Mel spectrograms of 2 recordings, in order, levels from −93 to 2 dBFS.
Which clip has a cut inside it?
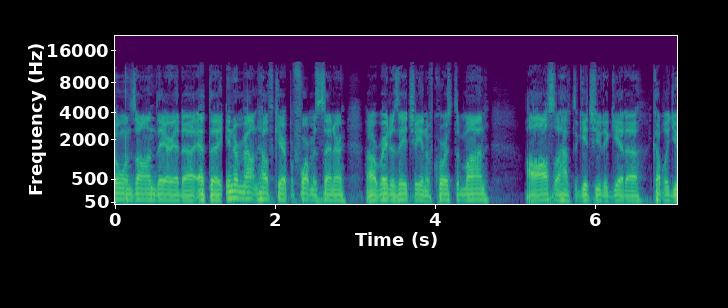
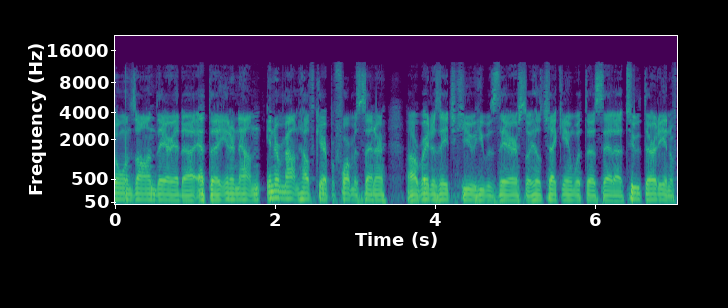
first; 2 cuts; at 1.3 s, 3.8 s

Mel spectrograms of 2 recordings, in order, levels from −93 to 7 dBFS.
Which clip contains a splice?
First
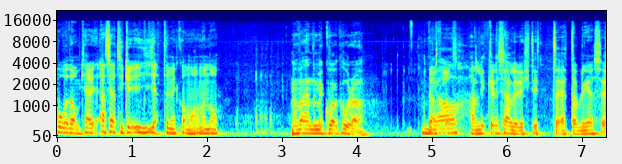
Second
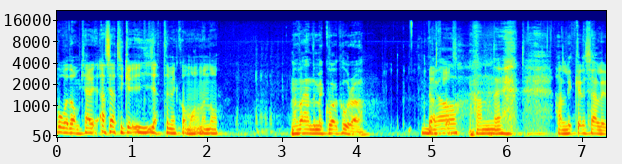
first; 1 cut; at 5.5 s

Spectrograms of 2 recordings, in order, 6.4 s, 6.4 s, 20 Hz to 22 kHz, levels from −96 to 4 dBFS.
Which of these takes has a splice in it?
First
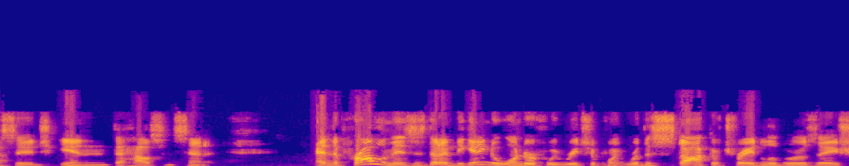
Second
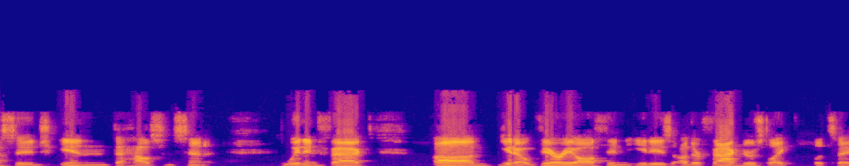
second; 1 cut; at 2.1 s

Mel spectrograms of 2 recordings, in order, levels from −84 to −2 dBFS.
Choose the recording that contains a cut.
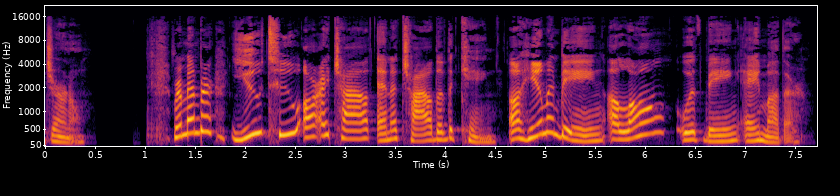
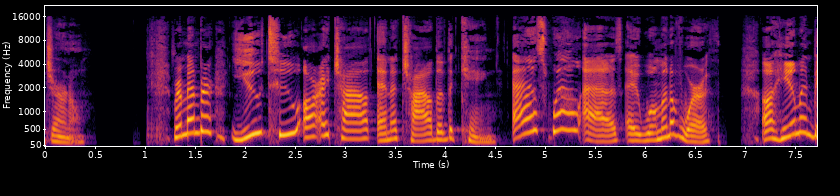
first; 1 cut; at 4.6 s

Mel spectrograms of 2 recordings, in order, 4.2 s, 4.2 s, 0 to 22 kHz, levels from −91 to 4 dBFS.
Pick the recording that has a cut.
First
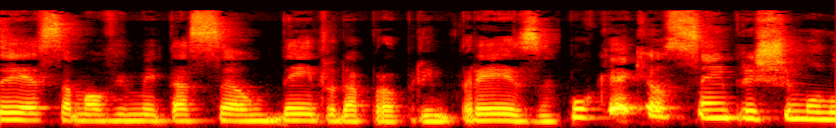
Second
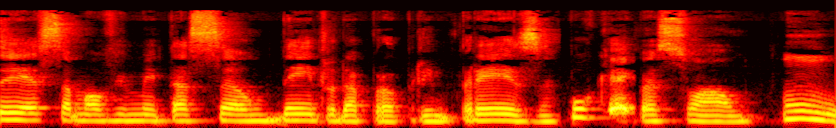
second; 1 cut; at 3.2 s

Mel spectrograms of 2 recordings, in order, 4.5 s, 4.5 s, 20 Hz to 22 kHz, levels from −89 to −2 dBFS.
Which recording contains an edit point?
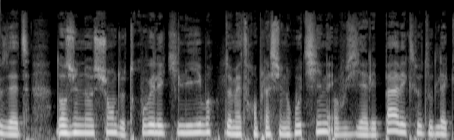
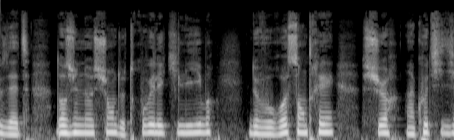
first; 2 cuts; at 2.2 s, 3.3 s

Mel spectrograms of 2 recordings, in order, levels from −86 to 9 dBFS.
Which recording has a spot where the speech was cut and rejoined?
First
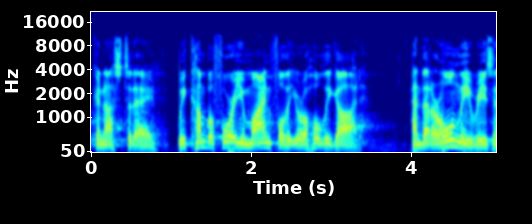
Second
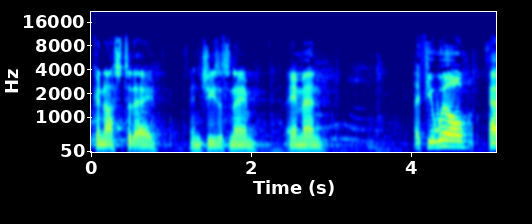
first; 1 cut; at 0.9 s

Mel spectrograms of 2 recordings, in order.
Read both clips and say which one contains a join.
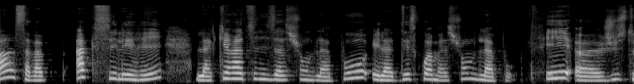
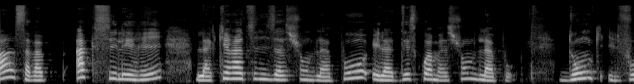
first; 1 cut; at 5.4 s

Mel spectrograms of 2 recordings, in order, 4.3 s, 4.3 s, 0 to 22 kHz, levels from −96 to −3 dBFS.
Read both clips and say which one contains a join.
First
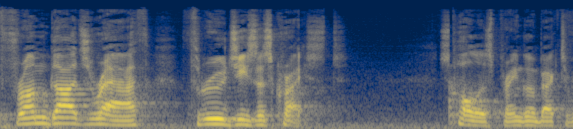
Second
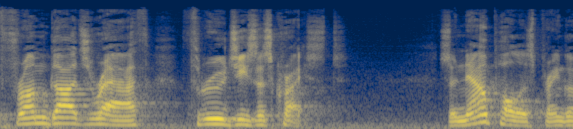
first; 1 cut; at 3.4 s

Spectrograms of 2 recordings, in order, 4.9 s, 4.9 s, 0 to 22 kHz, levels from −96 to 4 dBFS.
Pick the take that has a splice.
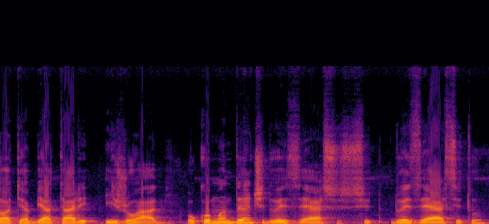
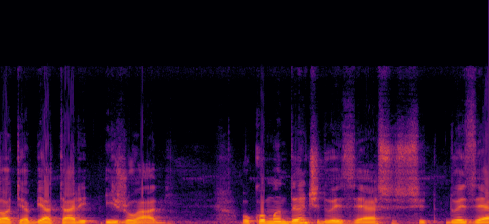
first; 1 cut; at 1.8 s

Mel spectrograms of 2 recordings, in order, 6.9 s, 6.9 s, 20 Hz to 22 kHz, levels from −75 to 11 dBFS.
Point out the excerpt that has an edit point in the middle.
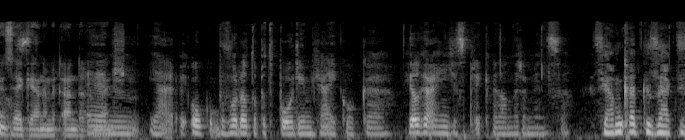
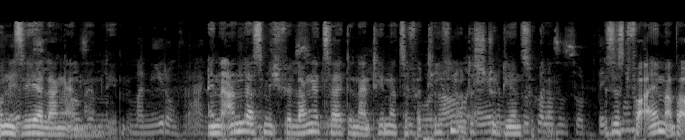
second; 1 cut; at 2.0 s

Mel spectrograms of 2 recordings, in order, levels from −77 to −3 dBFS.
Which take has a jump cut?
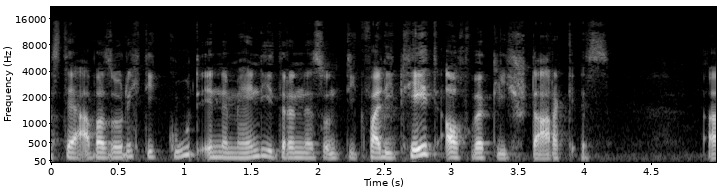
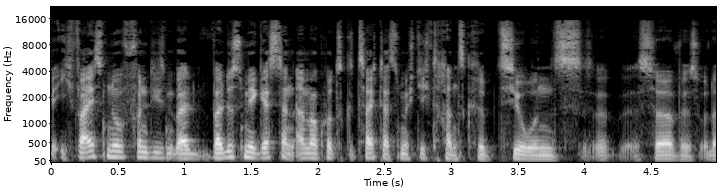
second; 1 cut; at 2.8 s

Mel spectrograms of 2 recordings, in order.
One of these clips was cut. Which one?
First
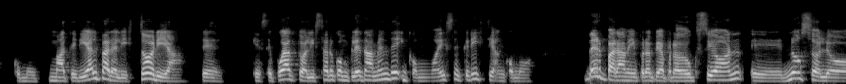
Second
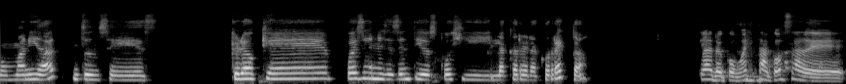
first; 2 cuts; at 1.9 s, 7.4 s

